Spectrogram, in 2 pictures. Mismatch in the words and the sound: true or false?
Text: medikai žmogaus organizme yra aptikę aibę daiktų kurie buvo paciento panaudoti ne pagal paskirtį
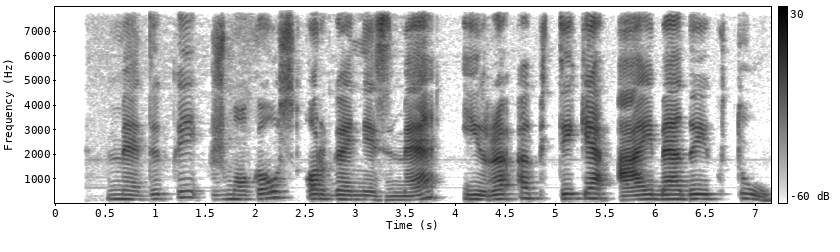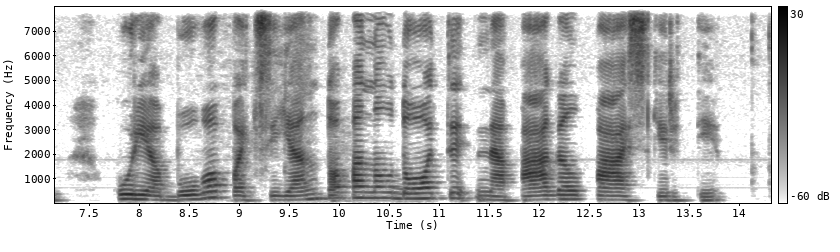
false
